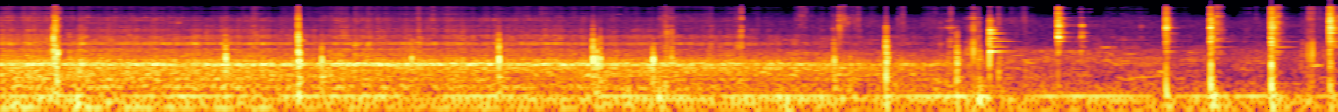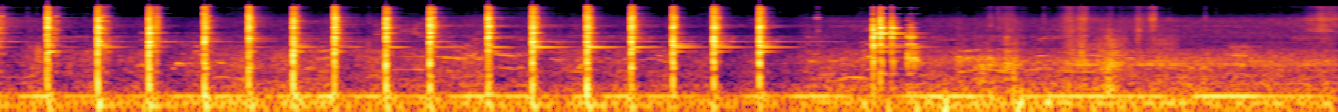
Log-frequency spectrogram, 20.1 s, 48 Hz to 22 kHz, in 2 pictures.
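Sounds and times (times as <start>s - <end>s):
hammer striking iron on anvil: 6.6s - 17.0s.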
